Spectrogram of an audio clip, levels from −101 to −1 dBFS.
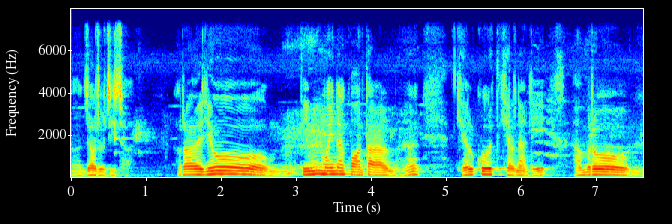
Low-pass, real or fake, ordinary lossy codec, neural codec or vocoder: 7.2 kHz; real; none; none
